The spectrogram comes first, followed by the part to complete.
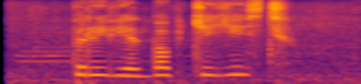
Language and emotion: Russian, neutral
